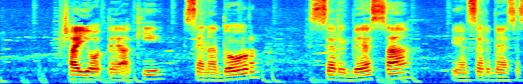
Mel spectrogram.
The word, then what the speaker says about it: cerveza: Ruta, Sabado, Sayote, Chayote aquí, Senador, Cerveza, yan cerveza. Sa kanila ang pag-pronounce ay cerveza, cerveza, ganyan.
